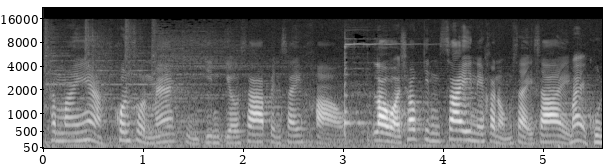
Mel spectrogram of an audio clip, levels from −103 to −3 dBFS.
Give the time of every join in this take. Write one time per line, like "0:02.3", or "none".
0:03.2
